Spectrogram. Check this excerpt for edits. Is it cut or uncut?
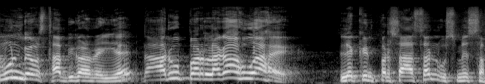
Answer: cut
